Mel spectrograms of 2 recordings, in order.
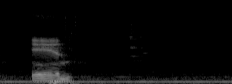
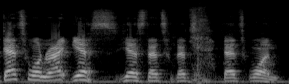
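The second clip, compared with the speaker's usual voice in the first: excited retold exchange; 7 semitones higher, slower than usual. Retold parents and excited child.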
